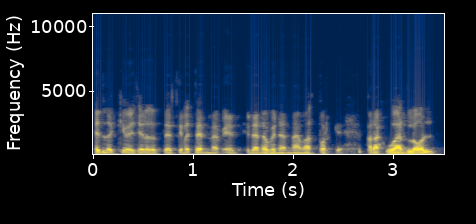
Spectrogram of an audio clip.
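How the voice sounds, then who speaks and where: A man's voice: fairly low pitch, level tone, racing. A man co-hosting a casual chat, joking and hesitating with lots of fillers. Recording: dull lo-fi sound.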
